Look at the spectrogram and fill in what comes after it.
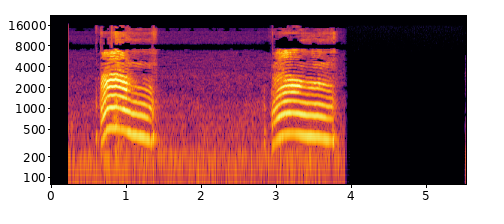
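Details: Domestic cat gives two clear, drawn-out meows about two seconds apart, each rising slightly then falling, in a quiet indoor setting.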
